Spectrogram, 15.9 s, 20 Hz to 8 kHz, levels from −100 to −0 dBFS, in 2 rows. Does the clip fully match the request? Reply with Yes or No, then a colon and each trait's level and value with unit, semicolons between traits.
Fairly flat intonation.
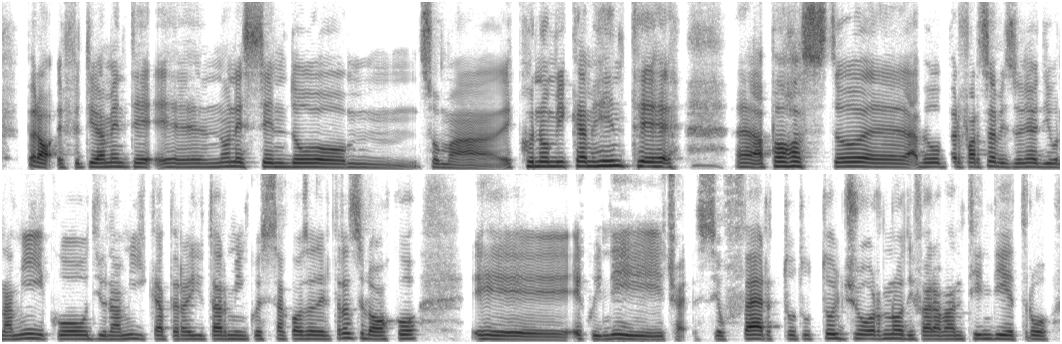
Yes: narrow, 2.2 semitones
